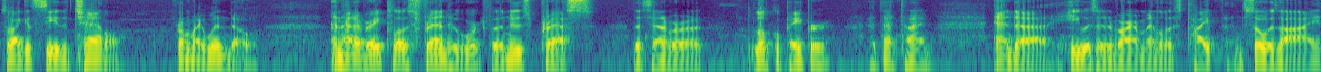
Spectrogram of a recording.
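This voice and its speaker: At a moderate pace, a man speaks in a very deep, low voice with ordinary pitch variation. His loudness stays very even, broken by long, frequent pauses. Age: 80s+. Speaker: sculptor and environmental activist. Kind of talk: interview. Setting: recorded documentary interview. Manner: halting.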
